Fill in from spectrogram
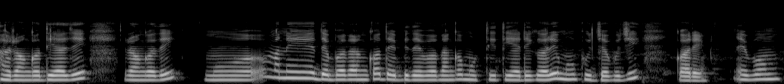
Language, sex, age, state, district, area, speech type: Odia, female, 18-30, Odisha, Puri, urban, spontaneous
